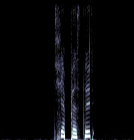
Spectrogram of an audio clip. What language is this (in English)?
Norwegian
